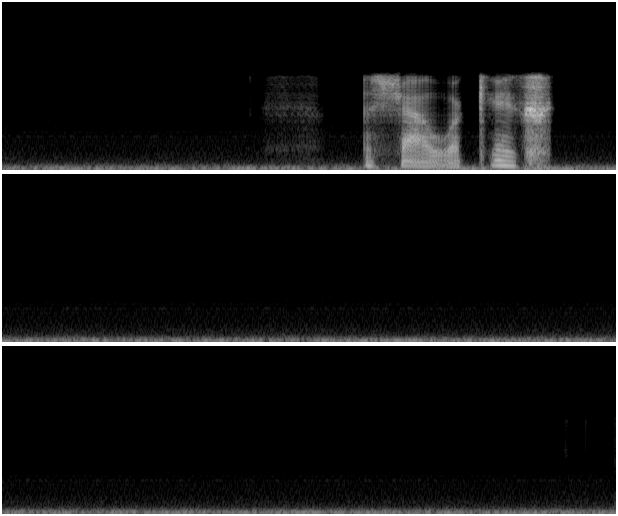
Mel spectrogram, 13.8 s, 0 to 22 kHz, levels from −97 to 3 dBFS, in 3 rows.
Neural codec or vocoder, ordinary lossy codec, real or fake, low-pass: autoencoder, 22.05 kHz, a latent of 192 numbers a frame, VITS, trained on many speakers; Opus, 64 kbps; fake; 3.6 kHz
